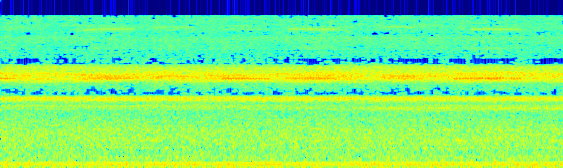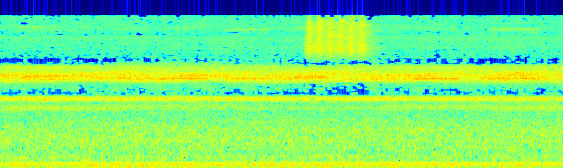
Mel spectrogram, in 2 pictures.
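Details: Fall cricket song at night in the Blue Ridge Mountains, uphill from a gentle stream: continuous layered high trilling, with a short sharp very high buzz about two-thirds through, beneath which runs a low steady hum and soft noise.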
